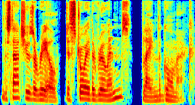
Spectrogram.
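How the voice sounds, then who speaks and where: A woman voicing an imperious, cunning young Sith sorceress in a video game, with a haughty, deliberate, theatrical delivery. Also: on the low side, expressive, darkish tone, no room sound, studio quality. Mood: haughty, commanding.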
